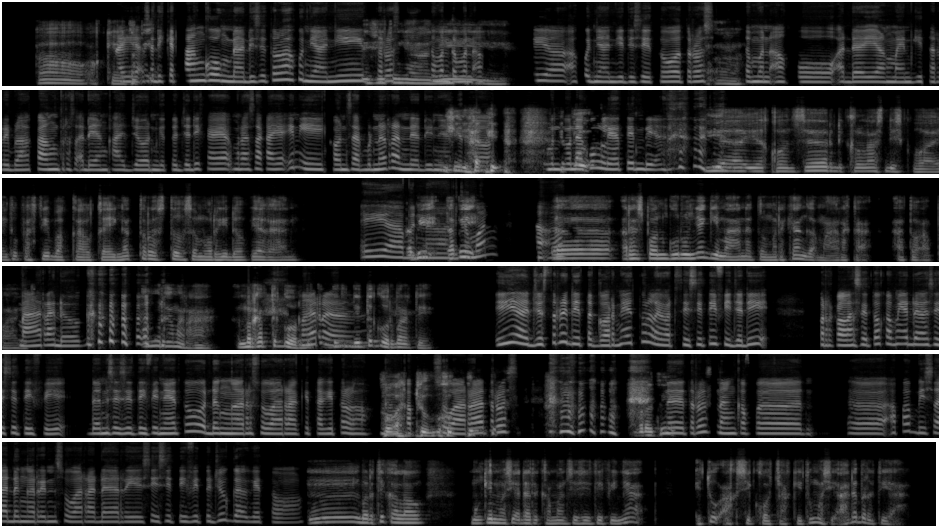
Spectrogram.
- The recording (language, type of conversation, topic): Indonesian, podcast, Lagu apa yang mengingatkanmu pada masa SMA?
- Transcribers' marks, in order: unintelligible speech; laughing while speaking: "Iya iya"; laugh; laugh; laughing while speaking: "Waduh!"; laugh; tapping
